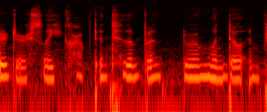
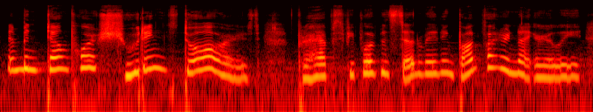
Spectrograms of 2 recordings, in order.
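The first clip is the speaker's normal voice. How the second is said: high, loud TV weatherman; hammed-up weather forecaster with a put-on accent; Jim's voice; 4 semitones higher, 7 dB louder than usual. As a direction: belt out the forecast in a raised character voice. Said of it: "I had to do Jim's voice".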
